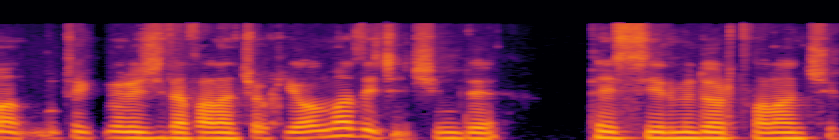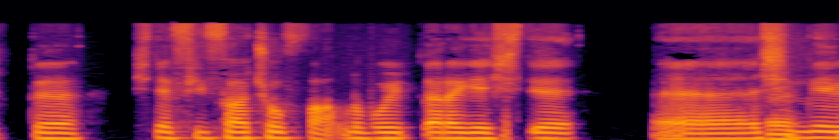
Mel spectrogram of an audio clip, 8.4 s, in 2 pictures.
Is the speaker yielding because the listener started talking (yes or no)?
no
